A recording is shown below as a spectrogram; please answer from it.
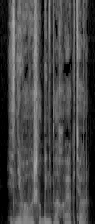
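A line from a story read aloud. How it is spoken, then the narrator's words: Whisper. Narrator (Russian): шепнула Фаль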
